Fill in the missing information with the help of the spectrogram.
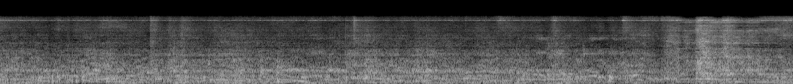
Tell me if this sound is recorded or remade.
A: remade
